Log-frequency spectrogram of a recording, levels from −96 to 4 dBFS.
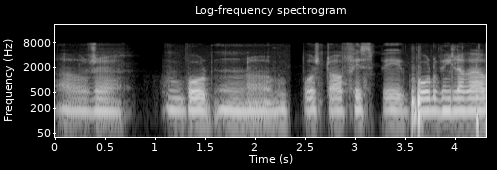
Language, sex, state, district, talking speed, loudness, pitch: Bhojpuri, female, Uttar Pradesh, Ghazipur, 125 wpm, -22 LUFS, 135 Hz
